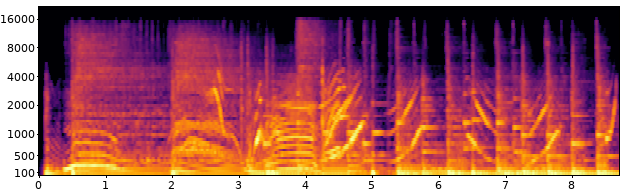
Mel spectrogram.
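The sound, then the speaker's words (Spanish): A long, drawn-out cow moo opens a children's song about a cow. Bouncy sliding tones and light jingly effects follow over a steady, cheerful musical backing. “¿Y cómo hace la vaca?”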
